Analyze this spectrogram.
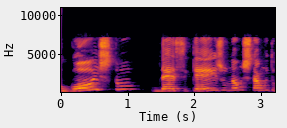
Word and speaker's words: gosto: gosto e gosto o gosto desse queijo não está muito bom o gosto tá então ó substantivo estou falando dele fechado eu gosto de você verbo gostar então Ó aqui pronúncia com o aberto né Então pronto seus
